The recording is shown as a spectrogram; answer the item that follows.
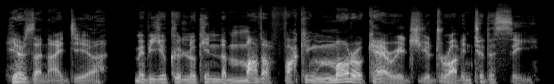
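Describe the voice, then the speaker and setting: An actor playing an exasperated, foul-mouthed police partner in a video game, world-weary, sarcastic and contemptuous in a gravelly voice. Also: male voice, sharp tone, no echo, studio quality, full character voice. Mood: sarcastic, fed up. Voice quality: gravelly, low. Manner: sardonic, weary, contemptuous, deliberate scolding. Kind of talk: video game character voice acting.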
